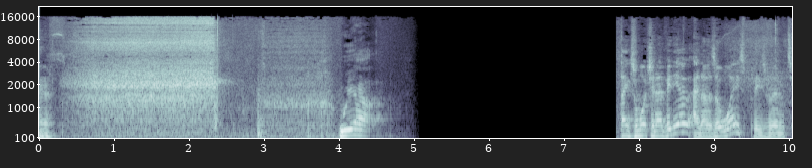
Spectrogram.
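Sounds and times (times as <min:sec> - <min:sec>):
electronic cigarette hissing: 0:00.3 - 0:03.9, 0:09.1 - 0:10.0.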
